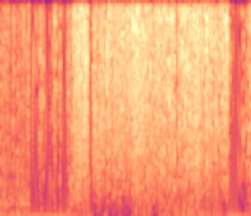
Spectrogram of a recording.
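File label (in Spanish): "absorbente", Spanish; laboratori fonetica; aproximants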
